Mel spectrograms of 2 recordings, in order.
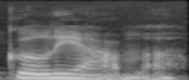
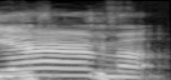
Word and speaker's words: Guglielmo: talented casting director and my dear friend, David Guglielmo.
